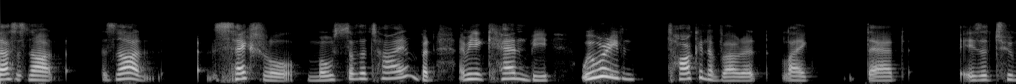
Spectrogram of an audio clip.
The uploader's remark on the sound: it's just another conversation on the phone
